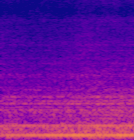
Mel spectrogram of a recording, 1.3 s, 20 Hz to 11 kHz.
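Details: 5 kg Simpson clothes dryer after rear bungy belt replacement: even low hum with steady airflow rumble, no knocks, squeals or scraping; fixed, running normally.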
